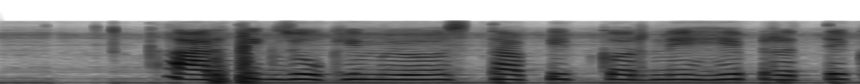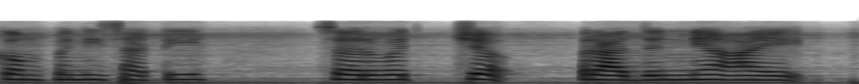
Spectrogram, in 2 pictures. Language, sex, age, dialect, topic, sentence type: Marathi, female, 18-24, Varhadi, banking, statement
